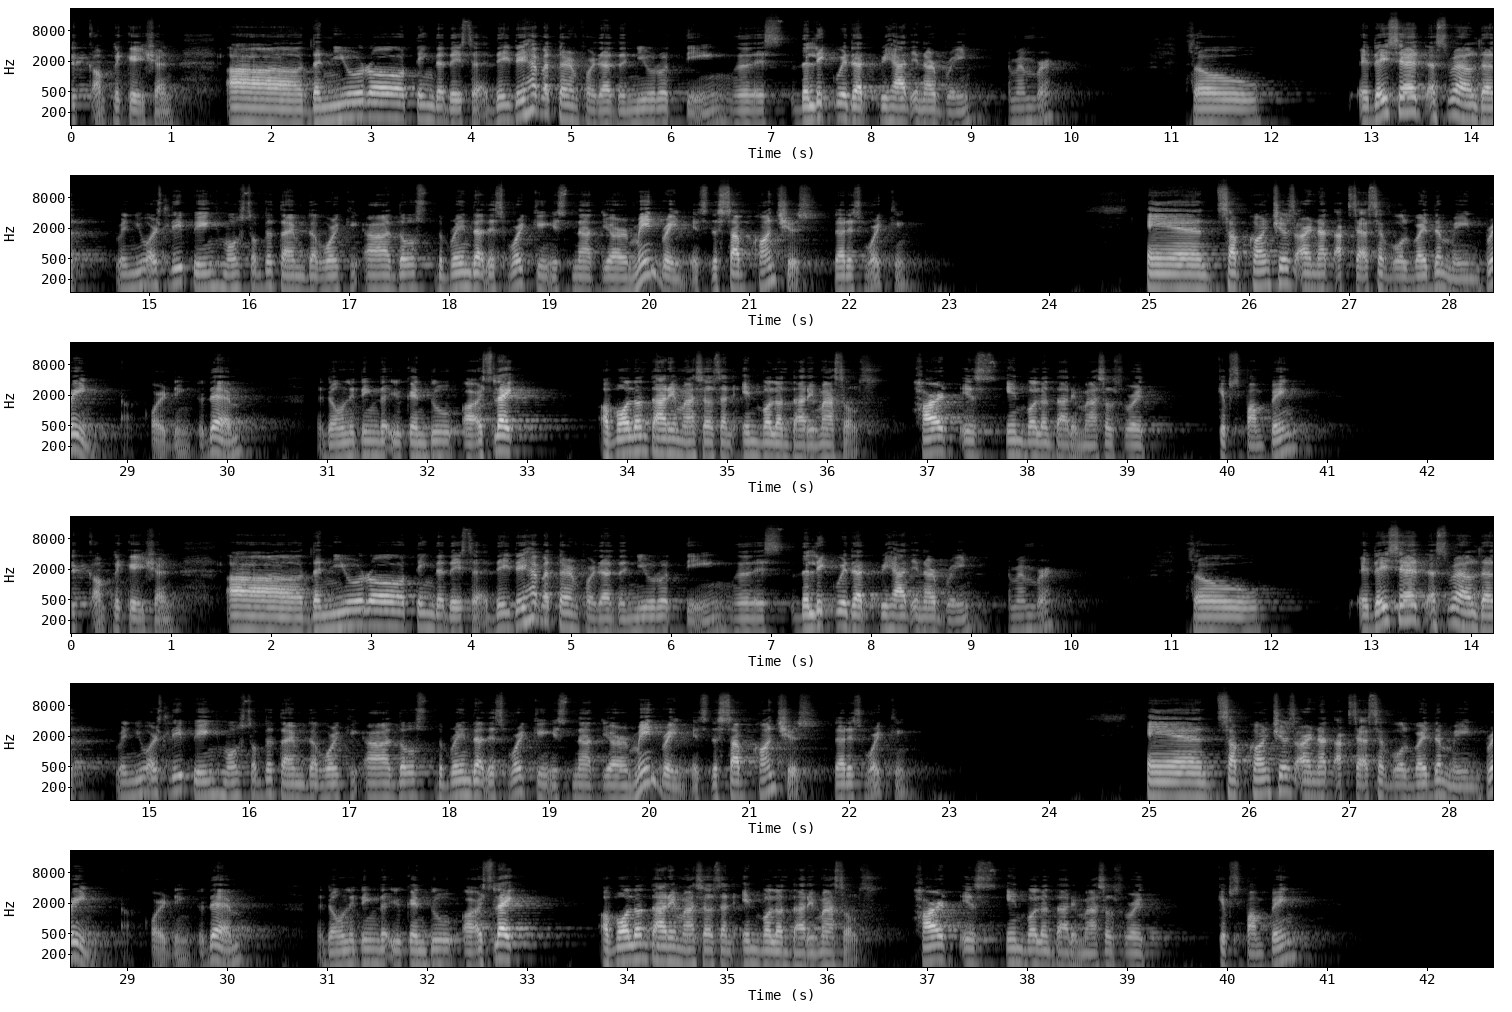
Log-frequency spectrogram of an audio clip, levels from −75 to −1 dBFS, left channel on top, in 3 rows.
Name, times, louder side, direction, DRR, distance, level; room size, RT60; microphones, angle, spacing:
voice 1, 0.0-9.0 9.4-9.8 11.2-11.9 12.9-14.3 14.7-22.6 24.5-24.7 25.0-28.6 29.2-30.2 30.9-32.9 33.7-36.5 36.9-39.2 39.9-40.7, left 1 dB, 10° left, 10 dB, 0.5 m, -27 dB
20.5 x 8.0 x 5.8 m, 1.3 s
head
